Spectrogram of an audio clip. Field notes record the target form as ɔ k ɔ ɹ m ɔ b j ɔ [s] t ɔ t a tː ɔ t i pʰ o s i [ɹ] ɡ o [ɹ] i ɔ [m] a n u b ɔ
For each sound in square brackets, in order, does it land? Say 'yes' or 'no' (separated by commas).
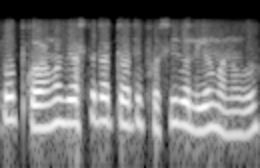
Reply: yes, no, no, yes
